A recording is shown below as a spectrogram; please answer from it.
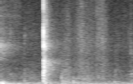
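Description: A single short, sharp click about a third of the way in, against quiet room tone.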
